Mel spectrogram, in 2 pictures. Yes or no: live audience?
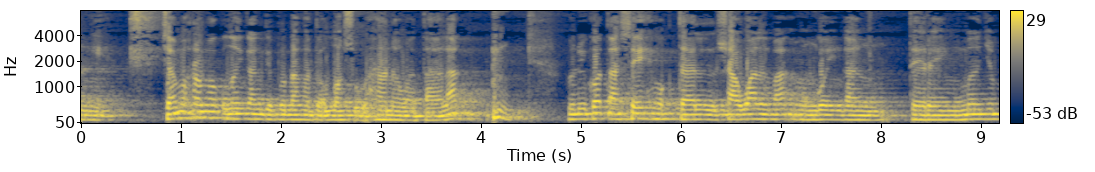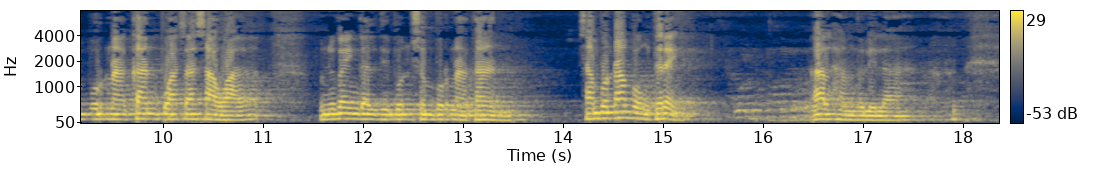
yes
